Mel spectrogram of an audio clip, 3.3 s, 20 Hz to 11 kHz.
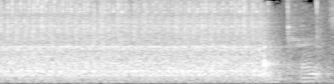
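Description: A Brother CP7500 sewing machine runs fast and steady in a continuous whirring buzz, close and loud, then stops abruptly near the end, leaving a few faint clicks.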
